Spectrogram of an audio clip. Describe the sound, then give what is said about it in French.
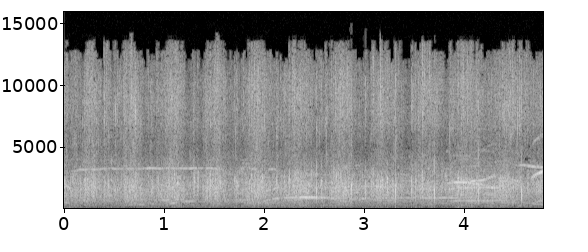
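Applause from the Marseille audience on the second night of the Marseille Jazz des Cinq Continents festival, calling the musicians back: loud, sustained clapping that swells slightly partway through and holds to the end. “vous entendez. ce public marseillais pour cette deuxième soirée du, du, festival Marseille Jazz des cinq continents et les musiciens reviennent déjà.”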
